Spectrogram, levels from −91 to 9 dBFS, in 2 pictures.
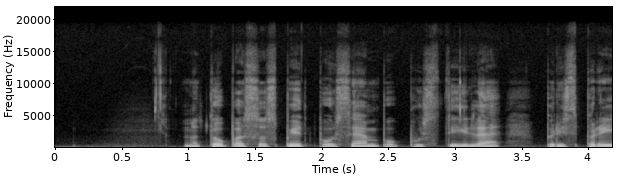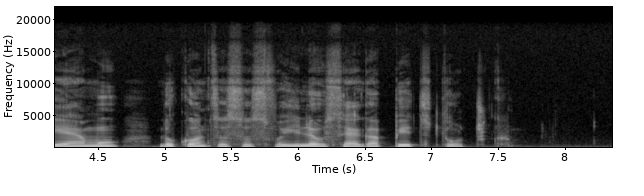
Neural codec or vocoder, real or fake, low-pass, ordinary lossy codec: none; real; 19.8 kHz; none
